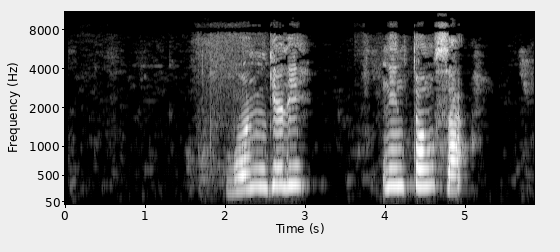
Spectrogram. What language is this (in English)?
Mungaka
